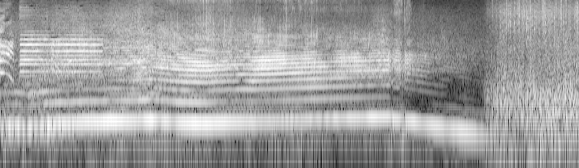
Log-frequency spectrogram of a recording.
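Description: Rally Fiat Seicento's four-cylinder engine running hard at high revs as the car drives away through a hairpin. The note holds steady, then falls in pitch near the end and cuts off suddenly.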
